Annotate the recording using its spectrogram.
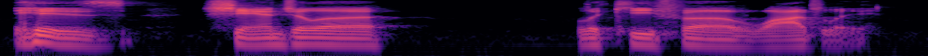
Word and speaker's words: Shangela: And yeah, in real life, she's played by well, her name that she goes by is Shangela. I think that's how you say it. Shangela. – I think Shangela.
